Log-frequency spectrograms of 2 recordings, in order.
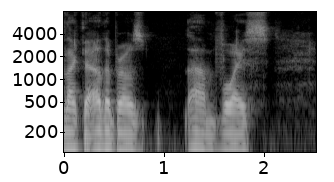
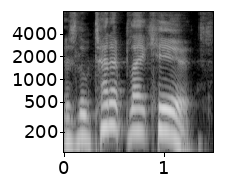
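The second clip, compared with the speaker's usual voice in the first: imitated scream, higher and louder; 11 semitones higher, 9 dB louder than usual. Retelling a film scene where a soldier searches the tents: imitating someone screaming. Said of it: "he's screaming".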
